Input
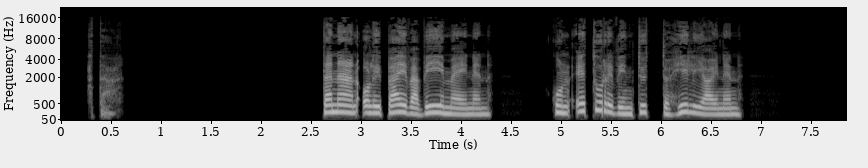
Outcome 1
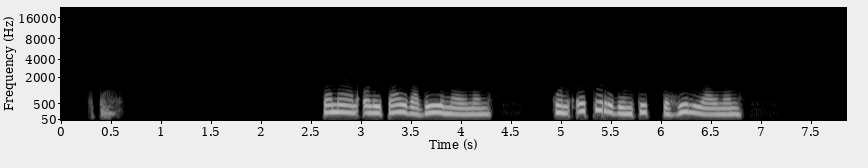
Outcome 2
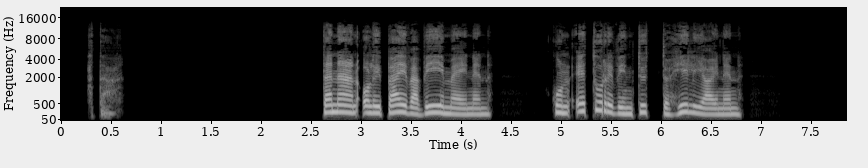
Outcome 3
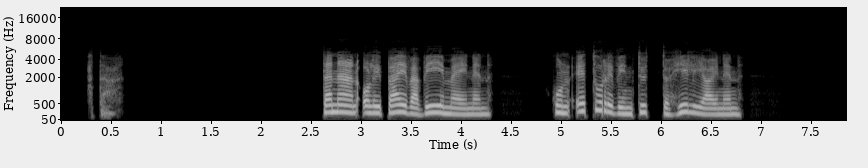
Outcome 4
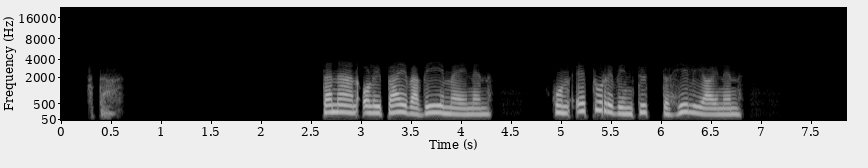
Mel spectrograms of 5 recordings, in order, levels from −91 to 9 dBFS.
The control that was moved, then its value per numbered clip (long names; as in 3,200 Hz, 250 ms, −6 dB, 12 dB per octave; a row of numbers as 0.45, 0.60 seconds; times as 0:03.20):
Butterworth low-pass, frequency: 570, 12,000, 4,200, 1,600 Hertz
